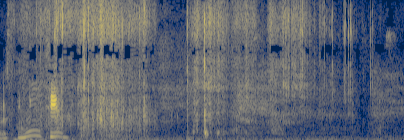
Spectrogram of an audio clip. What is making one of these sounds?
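Seeds patter onto the ground from a plastic jar.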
